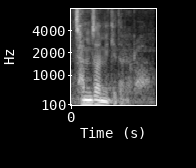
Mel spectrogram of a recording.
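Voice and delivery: dropping to a near-silent "잠잠히"; quiet hush. Shown as a demonstration. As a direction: let the words sink to a hush. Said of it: "우리의 본성과 반대되는 기도".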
